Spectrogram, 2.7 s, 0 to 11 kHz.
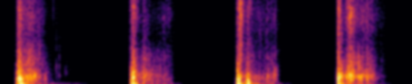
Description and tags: Hiking Boot Footsteps on Gravel
Four footsteps on crunchy gravel with hiking boots. Each step is separated by about 250 ms of silence.
Recorded with a H4n Pro 06/06/2020.
Edited with Audacity.
step, field-recording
